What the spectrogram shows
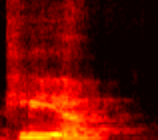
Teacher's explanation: the second element is a centering sound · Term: centering diphthongs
